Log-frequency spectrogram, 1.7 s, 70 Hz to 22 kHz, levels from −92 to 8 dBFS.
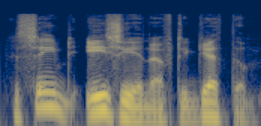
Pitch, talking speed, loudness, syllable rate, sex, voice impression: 105 Hz, 240 wpm, -18 LUFS, 6.6 syllables/s, male, very masculine, very adult-like, very middle-aged, very thick, tensed, powerful, slightly bright, slightly hard, slightly muffled, slightly fluent, cool, intellectual, sincere, calm, very mature, friendly, reassuring, slightly unique, very wild, slightly sweet, slightly lively, slightly strict, slightly sharp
